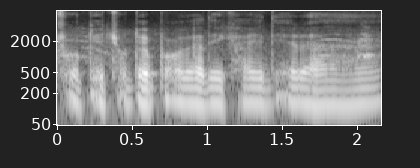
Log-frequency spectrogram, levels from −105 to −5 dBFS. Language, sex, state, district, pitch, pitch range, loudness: Hindi, male, Bihar, Patna, 125 Hz, 120-130 Hz, -20 LUFS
